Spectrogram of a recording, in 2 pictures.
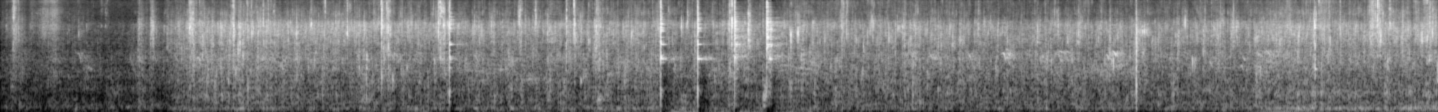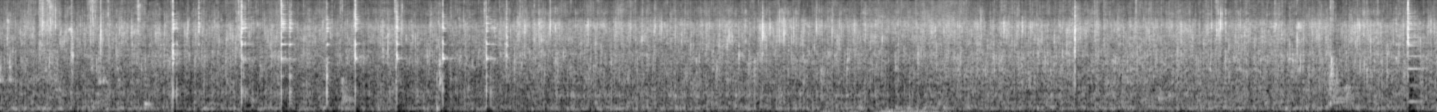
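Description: Food frying in hot oil: a steady sizzle that starts abruptly about two seconds in, with scattered sharp pops and crackles.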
